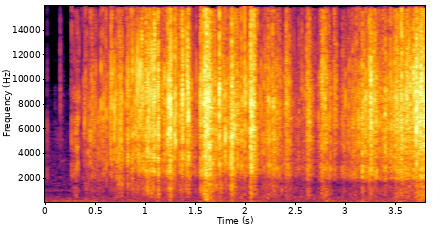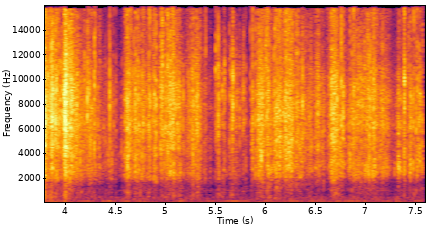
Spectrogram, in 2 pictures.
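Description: Clear plastic packaging crinkling as it is handled: a dense run of small crackles that builds about half a second in and keeps going.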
